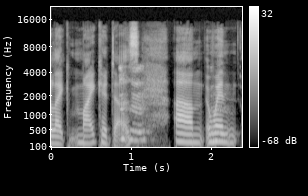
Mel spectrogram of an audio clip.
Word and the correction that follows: Mika: Or Mika, I don't know how you pronounce it. – Oh yeah, Mika.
